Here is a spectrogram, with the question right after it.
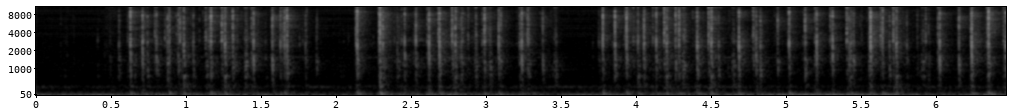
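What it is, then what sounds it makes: Plastic mechanical keyboard. A full-size Corsair mechanical keyboard with plastic keycaps on mechanical switches, a hollow plastic case and blue backlight is typed on rapidly with the fingertips of both hands. The result is a dense run of sharp, bright clicks and clacks over a low, hollow thud. There are brief pauses near 2 and 3.7 seconds.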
